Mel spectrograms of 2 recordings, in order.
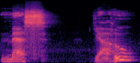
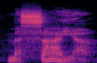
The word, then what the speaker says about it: messiah: of ayah it's not mess yahoo it's not mess yahoo it's not mess yahweh it's mess messiah one more proof that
